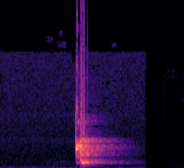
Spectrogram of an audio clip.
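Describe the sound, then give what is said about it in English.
Abby, a cattle dog in central Missouri, USA, gives one sharp, loud bark that cuts in suddenly and trails off quickly, with nothing else around it and no one talking. “Abby, my cattle dog and unbridled co-host.”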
